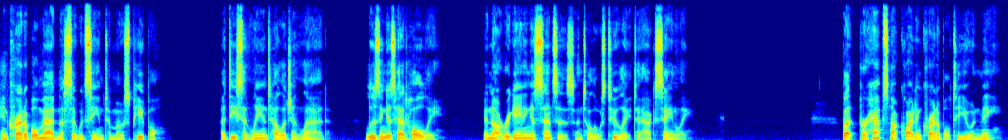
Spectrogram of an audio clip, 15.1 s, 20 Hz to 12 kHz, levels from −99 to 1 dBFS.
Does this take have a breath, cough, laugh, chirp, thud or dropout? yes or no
no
